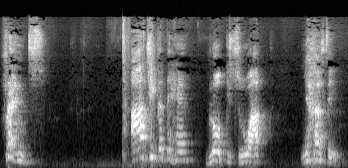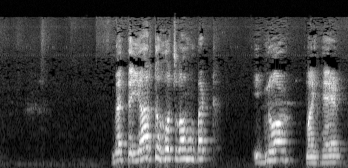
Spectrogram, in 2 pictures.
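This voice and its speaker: A man's voice: high voice, animated, slow pace, long pauses, a bit bright. A playful young man from India, vlogging casually to a camera held at arm's length, at home and outdoors in a village. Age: young adult. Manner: playful, jumps between Hindi and broken English. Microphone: handheld camera at arm's length.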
